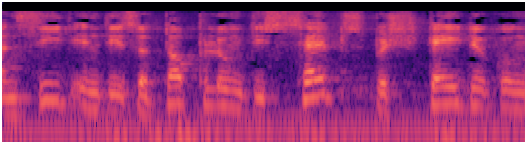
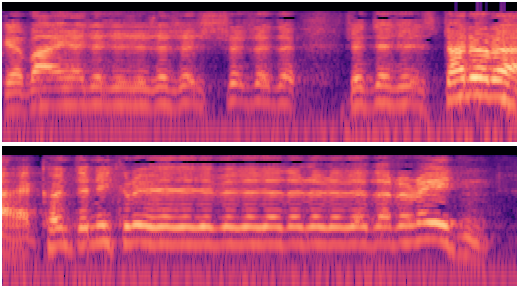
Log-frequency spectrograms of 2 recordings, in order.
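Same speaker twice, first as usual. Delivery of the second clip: slow, strained, louder halting words; a touch of Moses struggling to speak; halting stammer; 6 semitones higher, 9 dB louder, much slower than usual. Acted. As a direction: act out a man who can't get words out. Preacher voicing stammering Moses.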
